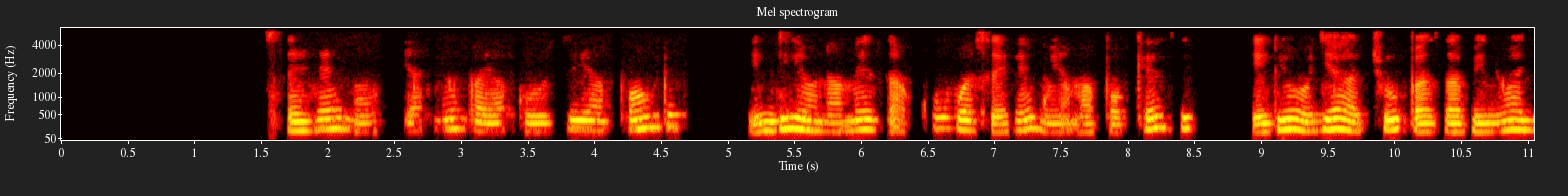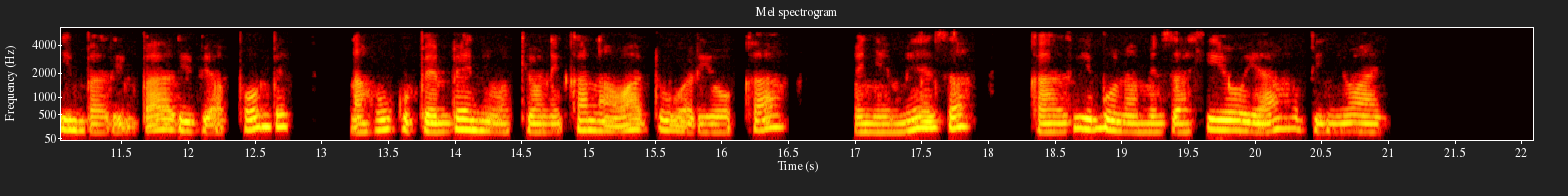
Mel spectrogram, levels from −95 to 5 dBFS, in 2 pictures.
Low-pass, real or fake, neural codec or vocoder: 5.4 kHz; real; none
